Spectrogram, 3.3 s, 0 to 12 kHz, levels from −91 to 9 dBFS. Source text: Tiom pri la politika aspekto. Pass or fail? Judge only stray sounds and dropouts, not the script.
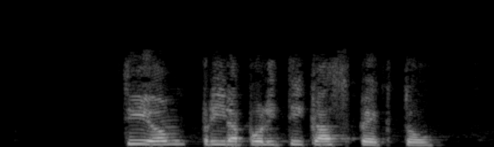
pass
